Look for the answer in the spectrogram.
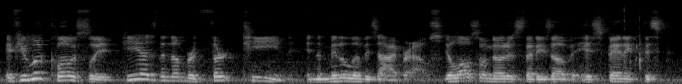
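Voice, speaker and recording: A man reading a commentary script in a measured, wry tone at an ordinary pitch. A faint hiss runs under the narration. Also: animated, a little mellow. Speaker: narrator of the reacted video.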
